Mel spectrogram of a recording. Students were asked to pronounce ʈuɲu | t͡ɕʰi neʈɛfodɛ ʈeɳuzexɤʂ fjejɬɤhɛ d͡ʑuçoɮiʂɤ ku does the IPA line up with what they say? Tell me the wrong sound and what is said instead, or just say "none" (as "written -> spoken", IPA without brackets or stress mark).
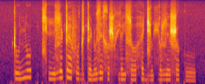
n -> ɮ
